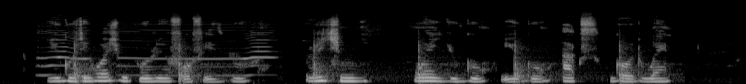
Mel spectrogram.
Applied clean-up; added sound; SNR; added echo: none; Harmonica + Knock; 11 dB; none.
